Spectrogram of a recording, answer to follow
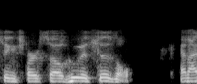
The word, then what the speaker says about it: Sisel: stand for something it's right in our name sizzle it's spelled s-i-s-e-l it's an acronym the first letter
